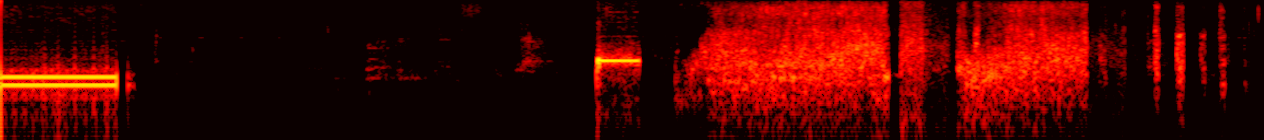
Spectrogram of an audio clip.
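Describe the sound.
Telephone line tone during a call transfer: a steady tone for about a second, then near silence, a short beep, and stretches of hissy, muffled line noise broken by clicks.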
